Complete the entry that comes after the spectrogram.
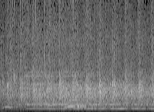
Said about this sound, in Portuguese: Vem aqui, eles estão aqui, quem é? Quem é? Dá uma salva de palmas para eles aqui, gente.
